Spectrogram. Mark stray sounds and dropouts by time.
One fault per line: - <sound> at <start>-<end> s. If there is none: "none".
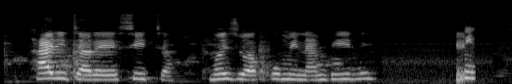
- laugh at 4.6-4.8 s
